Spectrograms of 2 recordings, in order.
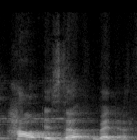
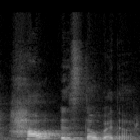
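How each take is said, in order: The two takes are said the same way.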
